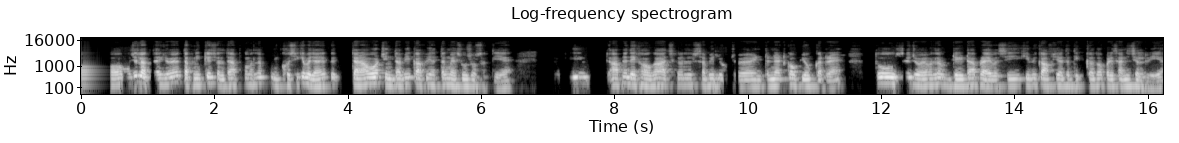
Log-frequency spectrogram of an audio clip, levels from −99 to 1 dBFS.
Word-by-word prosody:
और 135 Hz, 0 st, -3 dB
मुझे 155 Hz, +5 st, 0 dB
लगता 175 Hz, -6 st, +5 dB
है -, -, 0 dB
कि -, -, -5 dB
जो 150 Hz, -, +2 dB
है 175 Hz, -, +3 dB
तकनीक 135 Hz, -1 st, +1 dB
के 160 Hz, -, +3 dB
चलते 140 Hz, -3 st, -1 dB
आपको 140 Hz, +1 st, -3 dB
मतलब 145 Hz, -1 st, -5 dB
ख़ुशी 140 Hz, +1 st, -3 dB
के 160 Hz, -, +3 dB
बजाय 130 Hz, -2 st, +5 dB
त -, -, -2 dB, 0.3 s
तनाव 140 Hz, +2 st, +6 dB
और 160 Hz, +1 st, +7 dB
चिंता 135 Hz, -3 st, +1 dB
भी 150 Hz, -, -2 dB
काफ़ी 140 Hz, -, +2 dB
हद 130 Hz, -1 st, -5 dB
तक 140 Hz, -, +1 dB
महसूस 125 Hz, -1 st, -1 dB
हो 120 Hz, -, -3 dB
सकती 110 Hz, -3 st, -11 dB
है 105 Hz, -, -5 dB, 0.6 s
क्योंकि 315 Hz, -6 st, -5 dB
आपने 140 Hz, +4 st, 0 dB
देखा 140 Hz, -2 st, +1 dB
होगा 130 Hz, +2 st, +1 dB
आजकल 135 Hz, 0 st, -4 dB
सभी 130 Hz, +1 st, -2 dB
लोग 130 Hz, 0 st, -7 dB
जो 120 Hz, 0 st, -2 dB
है 120 Hz, 0 st, 0 dB
इंटरनेट 125 Hz, +2 st, -1 dB
का 140 Hz, -, +4 dB
उपयोग 125 Hz, -2 st, -1 dB
कर 120 Hz, -, -1 dB
रहे 110 Hz, -1 st, 0 dB
हैं, 125 Hz, -, -9 dB, 0.5 s
तो 155 Hz, +1 st, +4 dB, 0.2 s
उससे 155 Hz, +1 st, -3 dB
जो 135 Hz, -2 st, +3 dB
है 130 Hz, +1 st, +1 dB
मतलब 140 Hz, -1 st, -2 dB
डाटा 130 Hz, +2 st, +3 dB
प्राइवेसी 120 Hz, 0 st, 0 dB
की 135 Hz, -, -3 dB
भी 135 Hz, +1 st, -5 dB
काफ़ी 130 Hz, -1 st, +2 dB
ज़्यादा 130 Hz, -1 st, -2 dB
दिक्कत 125 Hz, +1 st, -5 dB
और 135 Hz, -, -2 dB
परेशानी 125 Hz, -1 st, 0 dB
चल 115 Hz, -4 st, -2 dB
रही 95 Hz, -2 st, -7 dB
है 110 Hz, -, -4 dB
135 Hz, 220 wpm, -21 LUFS, 125-140 Hz, 0.6 s, और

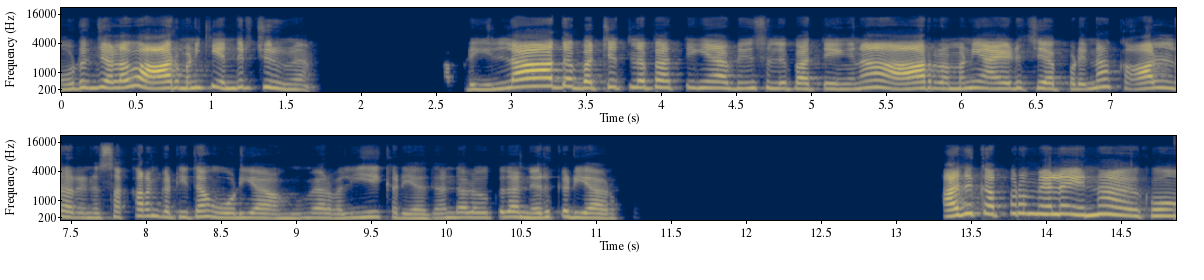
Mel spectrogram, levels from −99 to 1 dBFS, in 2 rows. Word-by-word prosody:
முடிஞ்ச 290 Hz, +7 st, -4 dB
அளவு 320 Hz, +5 st, +2 dB
6:00 295 Hz, +1 st, +7 dB
மணிக்கு 300 Hz, +4 st, -1 dB
எந்திரிச்சுருவேன். 280 Hz, -5 st, -5 dB, 0.9 s
அப்பிடி 215 Hz, +3 st, -12 dB
இல்லாத 360 Hz, +8 st, +7 dB
பட்சத்தில 315 Hz, +2 st, -2 dB
பாத்தீங்க 305 Hz, -1 st, -4 dB
அப்பிடின்னு 275 Hz, +1 st, -5 dB
சொல்லிப் 265 Hz, -1 st, -6 dB
பாத்தீங்கன்னா 250 Hz, +3 st, -2 dB, 0.3 s
6:30 275 Hz, -1 st, +3 dB
மணி 285 Hz, +3 st, -3 dB
ஆயிடுச்சு 265 Hz, +1 st, -1 dB
அப்பிடின்னா 255 Hz, +6 st, -6 dB
கால்ல 270 Hz, 0 st, 0 dB
ரெண்டு 215 Hz, -1 st, -10 dB
சக்கரம் 290 Hz, +4 st, -6 dB
கட்டிதான் 240 Hz, +1 st, -6 dB
ஓடியாகணும். 205 Hz, -1 st, -8 dB
வேற 210 Hz, -, -7 dB
வழியே 225 Hz, +4 st, -7 dB
கெடையாது. 195 Hz, -3 st, -9 dB
அந்த 225 Hz, +1 st, -8 dB
அளவுக்குத் 225 Hz, +2 st, -7 dB
தான் 230 Hz, -3 st, -5 dB
நெருக்கடியா 225 Hz, -2 st, -5 dB
இருக்கும். 195 Hz, 0 st, -18 dB, 2.2 s
அதுக்கப்புறம் 395 Hz, +3 st, 0 dB
மேல 370 Hz, 0 st, +5 dB
என்ன 330 Hz, +3 st, 0 dB, 0.2 s
ஆகும் 290 Hz, 0 st, -3 dB
265 Hz, 135 wpm, -22 LUFS, 230-300 Hz, 2.2 s, 6:00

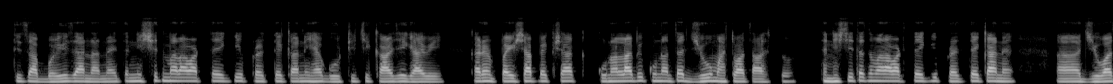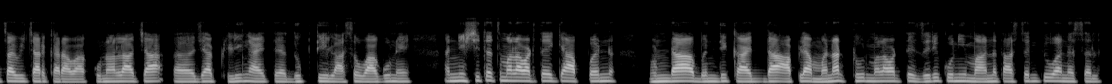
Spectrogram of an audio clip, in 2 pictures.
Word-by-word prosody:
तिचा 145 Hz, -1 st, 0 dB
बळी 130 Hz, +2 st, -1 dB
जाणार 140 Hz, -3 st, 0 dB
नाही. 135 Hz, +1 st, -3 dB
तर 155 Hz, -, -4 dB
निश्चित 155 Hz, +3 st, -2 dB
मला 160 Hz, -1 st, +2 dB
वाटतंय 155 Hz, 0 st, -1 dB
की 165 Hz, -, -3 dB
प्रत्येकाने 145 Hz, 0 st, -3 dB
ह्या 140 Hz, 0 st, +1 dB
गोष्टीची 135 Hz, +2 st, -5 dB
काळजी 135 Hz, +1 st, +1 dB
घ्यावी 130 Hz, -1 st, 0 dB, 0.3 s
कारण 150 Hz, +1 st, +2 dB
पैशापेक्षा, 150 Hz, +2 st, +1 dB, 0.3 s
कुणाला 150 Hz, +2 st, +3 dB
बी 170 Hz, -, -2 dB
कुणाचा 160 Hz, 0 st, 0 dB
जीव 145 Hz, +5 st, 0 dB
महत्त्वाचा 135 Hz, -3 st, 0 dB
असतो. 130 Hz, +1 st, -6 dB, 0.3 s
तर -, -, +1 dB
निश्चितच 160 Hz, +5 st, -1 dB
मला 165 Hz, -1 st, +3 dB
वाटतंय, 155 Hz, +1 st, 0 dB
की 160 Hz, +2 st, -6 dB
प्रत्येकानं 145 Hz, 0 st, +1 dB, 0.5 s
अ, 135 Hz, 0 st, +1 dB
जीवाचा 140 Hz, +4 st, +3 dB
विचार 140 Hz, -1 st, +1 dB
करावा 125 Hz, -2 st, +1 dB
कुणालाच्या 140 Hz, +1 st, +2 dB, 0.2 s
अ, 130 Hz, 0 st, +1 dB
ज्या 140 Hz, 0 st, +1 dB
फीलिंग 145 Hz, +3 st, -2 dB
आहे 135 Hz, -2 st, +2 dB
त्या 135 Hz, -1 st, -1 dB
दुखतील 135 Hz, +2 st, -3 dB
असं 130 Hz, +3 st, -1 dB
वागू 130 Hz, +2 st, +2 dB
नये 135 Hz, -1 st, -2 dB, 0.4 s
आणि 155 Hz, +1 st, -1 dB
निश्चितच 175 Hz, +2 st, -1 dB
मला 170 Hz, -1 st, +4 dB
वाटतंय, 160 Hz, 0 st, +2 dB
की -, -, 0 dB
आपण 150 Hz, +2 st, +2 dB, 0.4 s
हुंडाबंदी 145 Hz, 0 st, +4 dB
कायदा 135 Hz, 0 st, +3 dB
आपल्या 145 Hz, +3 st, +3 dB
मनात 135 Hz, +5 st, +3 dB
ठेवून 160 Hz, -1 st, -2 dB
मला 150 Hz, +1 st, +1 dB
वाटतं 150 Hz, 0 st, -1 dB
जरी 155 Hz, +3 st, -1 dB
कोणी 155 Hz, 0 st, 0 dB
मानत 140 Hz, +2 st, 0 dB
असेल 150 Hz, +2 st, -2 dB
किंवा 160 Hz, -1 st, +1 dB
नसेल 140 Hz, -1 st, -3 dB
145 Hz, 165 wpm, -24 LUFS, 135-155 Hz, 0.5 s, मला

